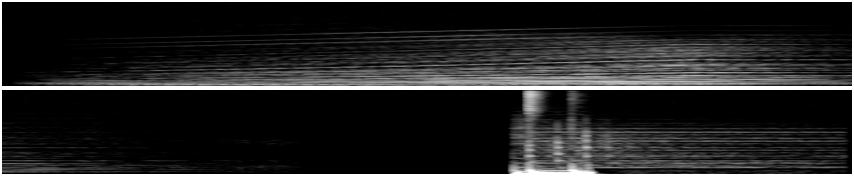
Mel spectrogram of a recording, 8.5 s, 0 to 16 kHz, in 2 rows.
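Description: A sampled tone pitch-bent upward 12 semitones in an Ableton sampler, a smooth rising sweep that swells and fades over about five seconds, followed after a gap by a sudden loud electronic hit and ringing tone.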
